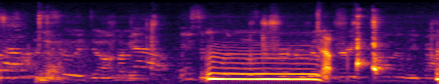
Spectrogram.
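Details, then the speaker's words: Young child with hiccups: a long held vocal sound, then short, sharp catches in the breath. "But it's not. He's got the hiccups."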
